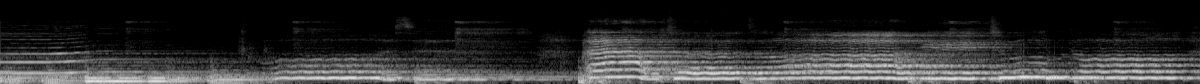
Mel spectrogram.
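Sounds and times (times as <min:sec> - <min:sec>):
low bowed string notes: 0:00.0 - 0:03.1.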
